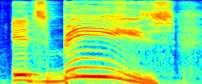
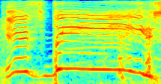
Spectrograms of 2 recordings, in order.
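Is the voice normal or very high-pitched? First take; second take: normal; very high-pitched. First: It is said at a normal pitch. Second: It is said in a very high-pitched voice.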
